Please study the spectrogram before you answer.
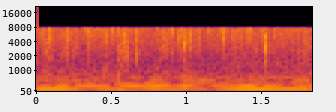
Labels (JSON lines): {"label": "biophony, midshipman", "recorder": "SoundTrap 500"}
